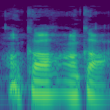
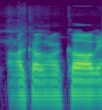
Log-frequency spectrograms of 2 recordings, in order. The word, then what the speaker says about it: Encore Encore: Obviously, since we're French, we wanted to have like something that a bit sounds good to us, but also that can be pronounced in English. Encore, encore, encore, encore. You can, whatever you want to float your boat.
